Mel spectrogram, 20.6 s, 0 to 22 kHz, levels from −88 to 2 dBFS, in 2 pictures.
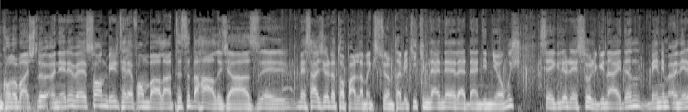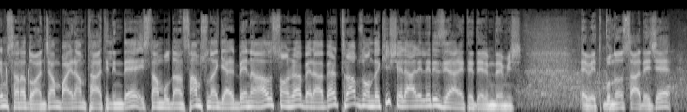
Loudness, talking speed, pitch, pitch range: -17 LUFS, 130 wpm, 130 Hz, 115-145 Hz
